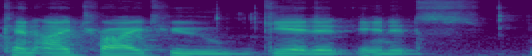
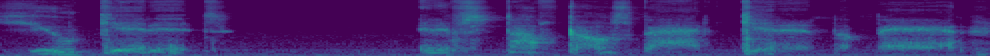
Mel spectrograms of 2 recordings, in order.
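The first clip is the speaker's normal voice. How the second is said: quiet whisper under the breath; 15 dB quieter than usual. Speaking to the group in character, in a hushed voice. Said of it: "I kind of put down to a hushed voice".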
